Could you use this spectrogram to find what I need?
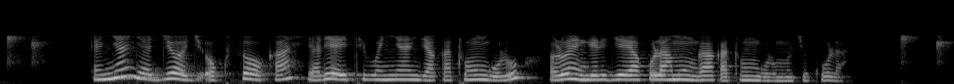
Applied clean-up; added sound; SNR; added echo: none; none; none; none.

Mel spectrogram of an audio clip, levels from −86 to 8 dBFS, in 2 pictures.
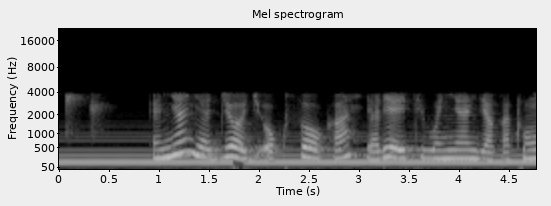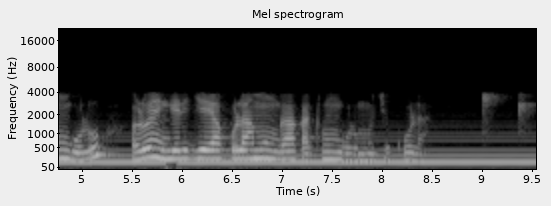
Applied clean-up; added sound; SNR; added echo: none; Organ; 5 dB; none.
